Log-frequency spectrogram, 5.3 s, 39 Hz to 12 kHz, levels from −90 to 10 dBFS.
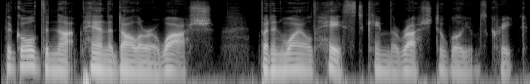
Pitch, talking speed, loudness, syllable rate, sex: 95 Hz, 215 wpm, -21 LUFS, 4.6 syllables/s, male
